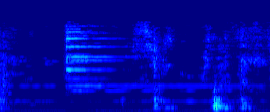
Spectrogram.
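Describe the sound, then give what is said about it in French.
Bells ring out in a sustained, resonant chime: a fading tone, then a fresh loud strike around one second whose rich overtones linger, with further overlapping strokes toward the end. “Oh, je m'excuse, il faut que j'attende que cette sonnerie se termine. elle est très jolie d'ailleurs, parce je suis très content qu'elle soit enregistrée.”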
